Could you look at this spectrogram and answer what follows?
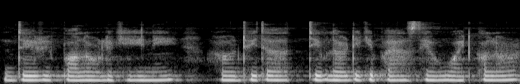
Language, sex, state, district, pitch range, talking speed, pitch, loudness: Nagamese, female, Nagaland, Dimapur, 195-205 Hz, 150 wpm, 200 Hz, -16 LUFS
